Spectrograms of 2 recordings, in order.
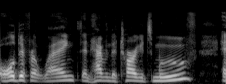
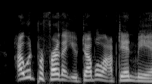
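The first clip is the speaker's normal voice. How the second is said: put-on nerdy voice; 2 semitones higher than usual. Retelling an email exchange, quoting Andrew's reply in a nerdy voice. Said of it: "this is my like nerd voice".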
